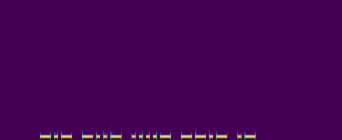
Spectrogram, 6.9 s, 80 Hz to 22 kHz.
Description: Morse code, heard as a keyed tone, about 20 wpm, 700 Hz. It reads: KX4QA
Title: Speed Racing - USA 2x2 Call Signs 17wpm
